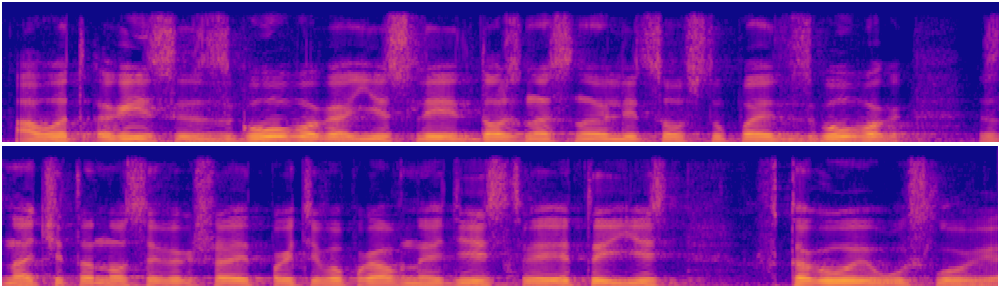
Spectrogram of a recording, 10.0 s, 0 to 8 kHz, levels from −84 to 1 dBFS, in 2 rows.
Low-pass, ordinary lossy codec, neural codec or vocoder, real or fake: 7.2 kHz; none; none; real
